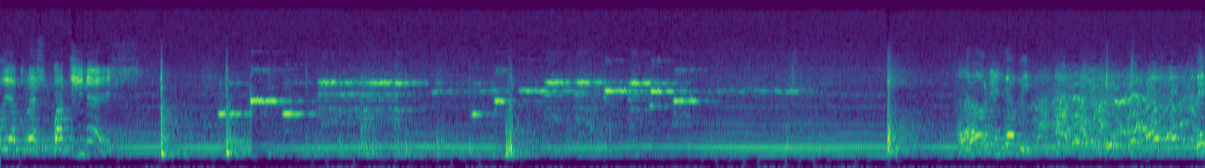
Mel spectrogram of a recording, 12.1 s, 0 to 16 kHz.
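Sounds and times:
steady hum: 0.0s - 12.0s
whistled tune: 2.2s - 8.1s
sharp knocks: 8.8s - 9.2s.

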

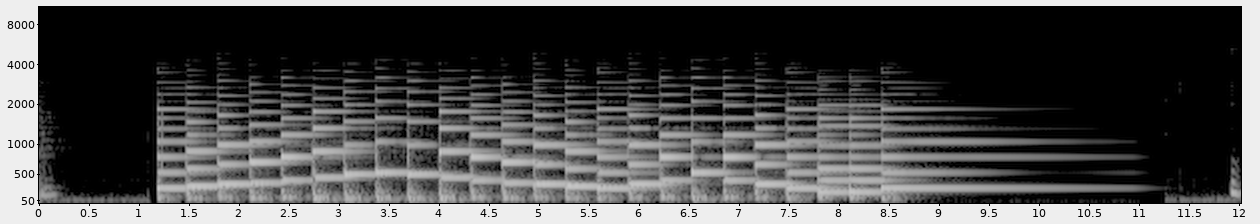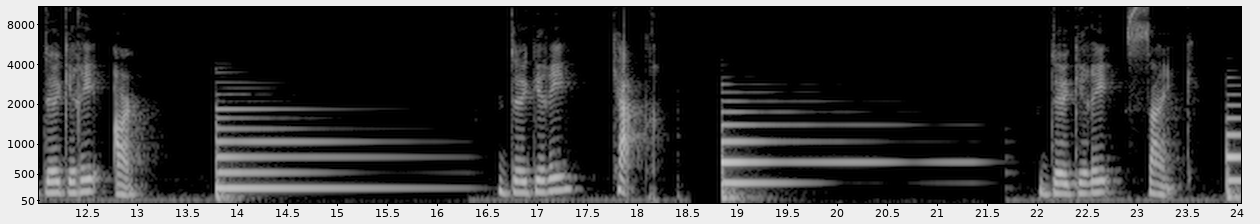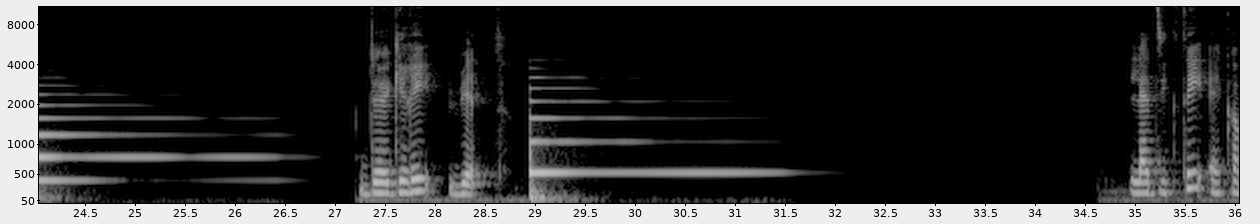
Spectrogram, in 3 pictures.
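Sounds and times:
piano note: 1.2s - 11.1s, 13.8s - 16.4s, 18.8s - 21.8s, 23.9s - 26.7s, 28.9s - 31.8s.

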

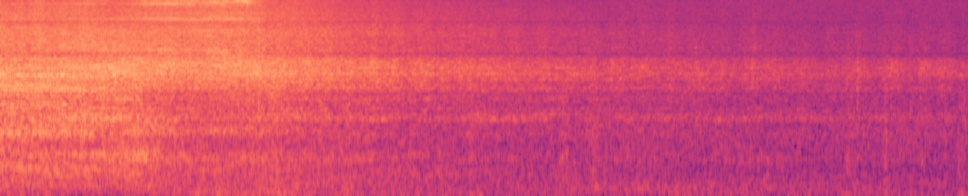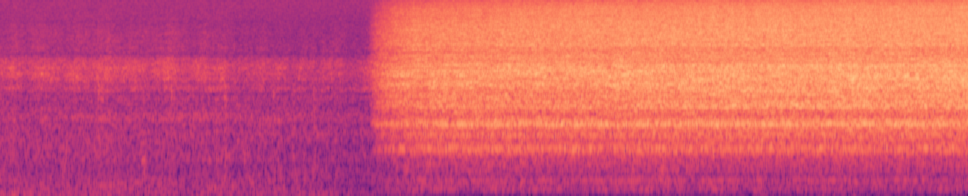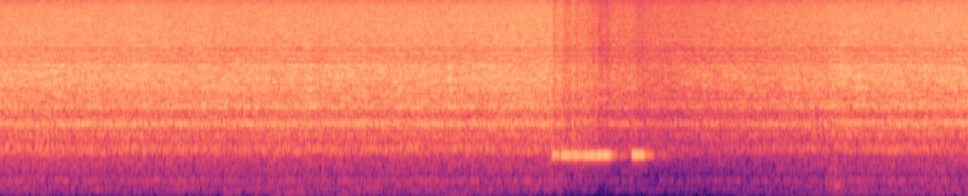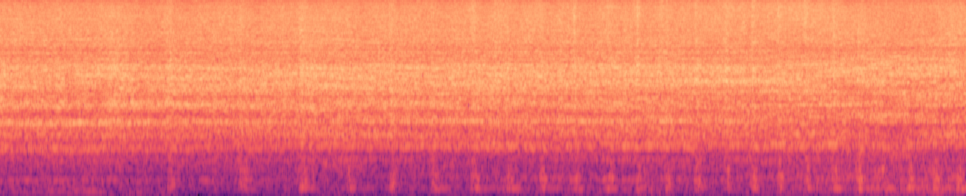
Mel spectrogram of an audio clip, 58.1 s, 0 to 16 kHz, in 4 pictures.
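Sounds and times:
steam hissing: 0.0s - 19.1s, 20.0s - 58.0s
steam engine exhaust beats: 11.4s - 58.0s
steam whistle blast: 37.2s - 39.4s.

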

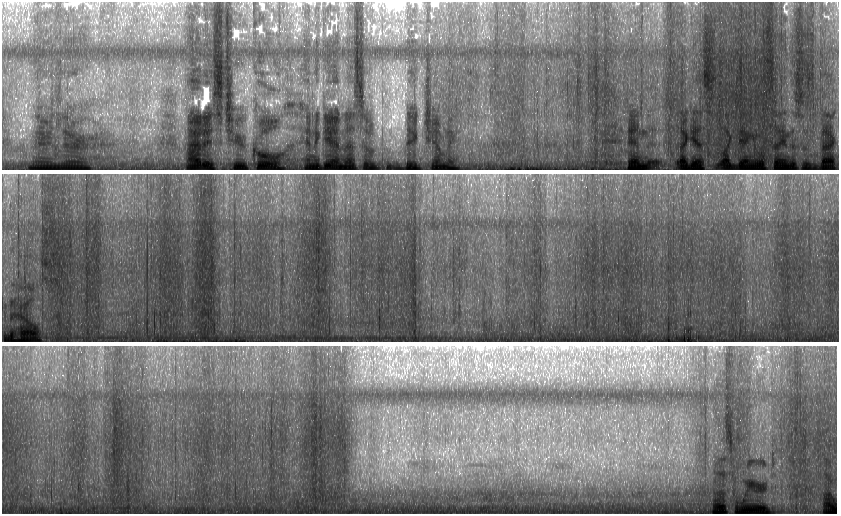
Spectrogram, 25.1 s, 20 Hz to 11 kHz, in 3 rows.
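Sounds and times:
faint low hum: 0.0s - 25.0s
footsteps rustling through vines: 4.6s - 20.4s, 23.6s - 25.0s.

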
